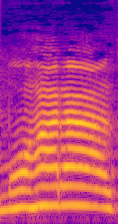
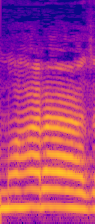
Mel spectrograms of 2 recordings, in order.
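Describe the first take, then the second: No difference in how they are said.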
